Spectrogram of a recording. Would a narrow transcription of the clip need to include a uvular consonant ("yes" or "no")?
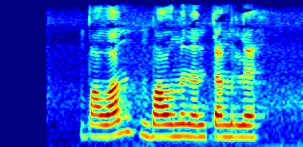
no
